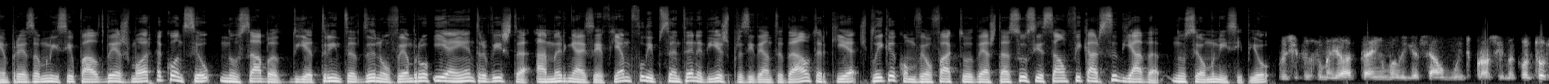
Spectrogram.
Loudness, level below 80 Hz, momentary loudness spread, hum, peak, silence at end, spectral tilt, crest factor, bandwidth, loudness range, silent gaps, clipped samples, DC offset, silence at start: -12 LUFS; -42 dBFS; 7 LU; none; 0 dBFS; 0 s; -7.5 dB/octave; 10 dB; 14.5 kHz; 3 LU; none; under 0.1%; under 0.1%; 0 s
